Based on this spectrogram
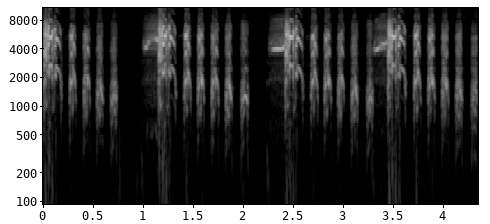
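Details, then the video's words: Grey francolins, a pair, calling in a field. Four rhythmic phrases, each a whistled upslur leading into five or six rapid, raspy, metallic notes. "Teetar Ki Awaaz | Teetar ka Pair | Teetar sound in beautiful field."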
